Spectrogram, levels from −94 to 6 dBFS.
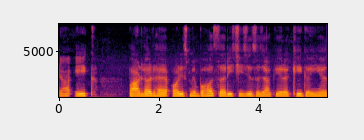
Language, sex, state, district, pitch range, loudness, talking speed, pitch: Hindi, female, Chhattisgarh, Bastar, 190-200 Hz, -16 LUFS, 170 wpm, 195 Hz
